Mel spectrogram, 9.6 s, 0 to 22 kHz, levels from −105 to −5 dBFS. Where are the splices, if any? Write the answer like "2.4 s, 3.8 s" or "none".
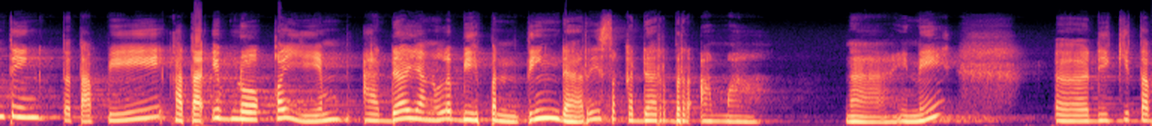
none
